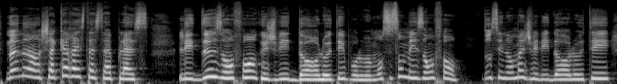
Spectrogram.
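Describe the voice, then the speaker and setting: Young woman host, chatty and emphatic, slightly high pitch, repeats herself. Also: fairly quick. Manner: emphatic, peppers speech with "hein", repeats words. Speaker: podcast host. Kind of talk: casual advice talk to listeners.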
